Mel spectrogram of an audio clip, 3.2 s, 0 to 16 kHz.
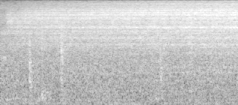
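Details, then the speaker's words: Nissan R32 GTR RB26 boost leak test with compressed air at about 3–5 psi: a steady faint hiss of air escaping past the leaking paper intake manifold gaskets, which were popped at about 1.1 bar of boost. "building here it's about three right now it's at five psi is you can already hear it"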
